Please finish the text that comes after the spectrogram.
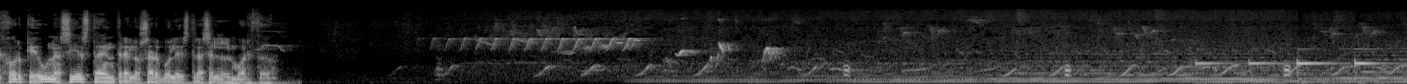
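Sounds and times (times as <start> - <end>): birds chirping: 2.0 - 3.1, 3.9 - 14.0
fast high bird trill: 4.3 - 14.0
background music: 6.3 - 14.0.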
